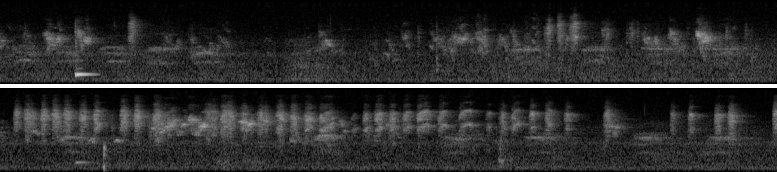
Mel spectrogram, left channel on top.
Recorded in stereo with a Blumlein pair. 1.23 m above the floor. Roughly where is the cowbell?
Ahead left.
